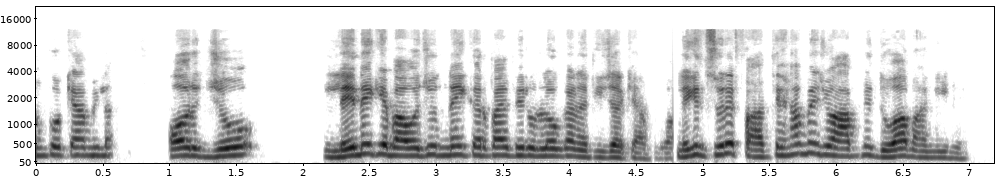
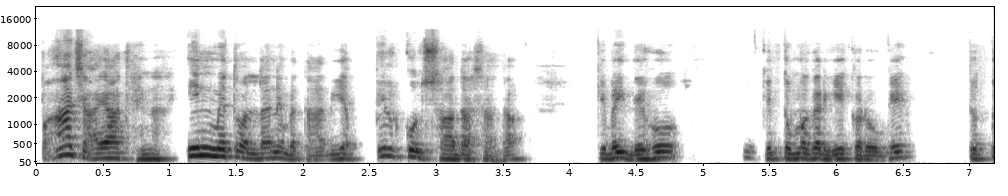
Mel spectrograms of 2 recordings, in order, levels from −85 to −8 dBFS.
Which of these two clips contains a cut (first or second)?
first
